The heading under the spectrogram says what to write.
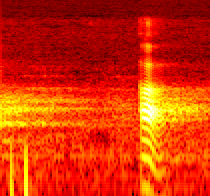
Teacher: huruf A itu keluarnya dari pangkal, dari tenggorokan paling bawah.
